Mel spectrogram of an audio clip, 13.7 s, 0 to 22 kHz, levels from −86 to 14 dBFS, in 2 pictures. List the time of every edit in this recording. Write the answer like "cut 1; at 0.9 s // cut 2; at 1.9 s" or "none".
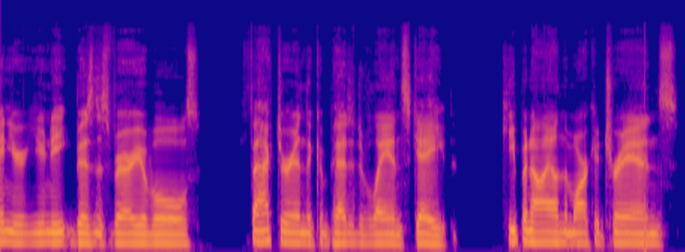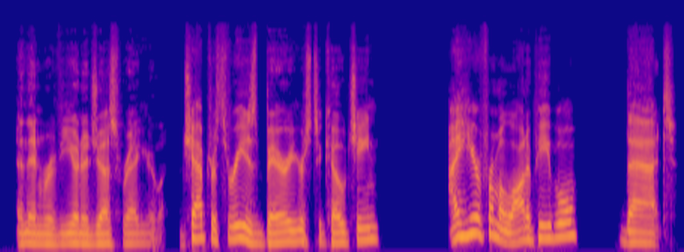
none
